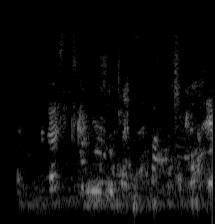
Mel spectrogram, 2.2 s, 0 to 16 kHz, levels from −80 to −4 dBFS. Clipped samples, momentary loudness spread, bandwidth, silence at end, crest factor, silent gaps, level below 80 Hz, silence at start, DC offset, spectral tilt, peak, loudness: under 0.1%; 7 LU; 11 kHz; 0 s; 22 dB; none; -88 dBFS; 0.15 s; under 0.1%; -2.5 dB/octave; -26 dBFS; -48 LUFS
